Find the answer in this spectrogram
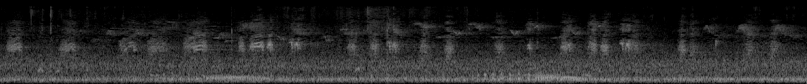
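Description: Small birds chirping: a steady stream of short high calls, several a second, over a low background murmur.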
